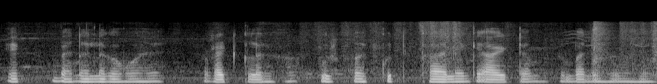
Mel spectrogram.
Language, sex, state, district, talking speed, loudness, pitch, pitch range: Hindi, male, Bihar, Araria, 155 wpm, -20 LUFS, 125 Hz, 120-130 Hz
